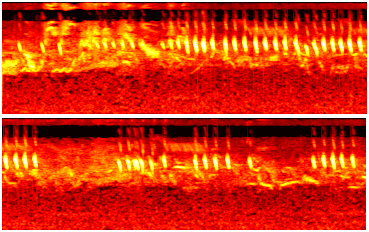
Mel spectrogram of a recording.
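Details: In the wild, a European greenfinch delivers long, even rattling trills of rapidly repeated notes, about six per second, mixed with twitters and buzzy sounds, over faint high background hiss.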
